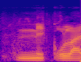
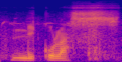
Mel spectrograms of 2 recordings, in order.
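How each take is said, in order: First: The name ends on a vowel, no s. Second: The name ends with a clear s sound. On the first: This is how people in Andalusia say it. "Hindi sila gumagamit ng S" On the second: This is the standard Spanish form. "Nicolas dapat"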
